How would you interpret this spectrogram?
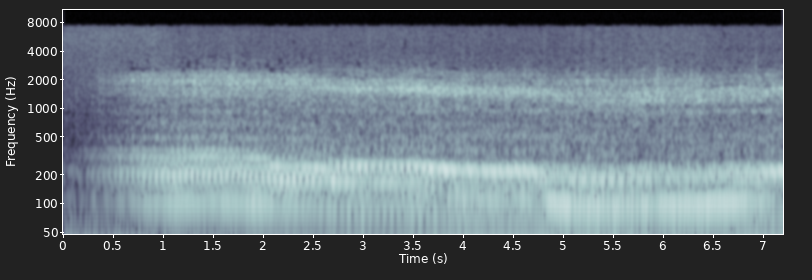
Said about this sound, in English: The two men are now driving in Garrett's car with Peters, alias Harry Gordon, at the wheel.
